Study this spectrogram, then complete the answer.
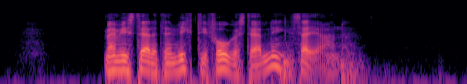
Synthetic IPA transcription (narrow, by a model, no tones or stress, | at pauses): mɛnʋɪst̪ɛlːət̪ʰɛːnvɪkt̪ɪfɾoːɡəst̪ʰɛlnɪŋsɛjːə̰ɾha̰n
